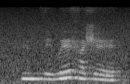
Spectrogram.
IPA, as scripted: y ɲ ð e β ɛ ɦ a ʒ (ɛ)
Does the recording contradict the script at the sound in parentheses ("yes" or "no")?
no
